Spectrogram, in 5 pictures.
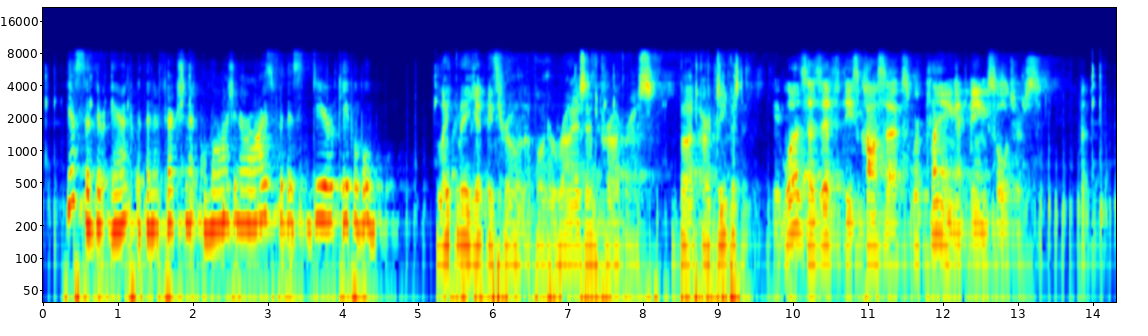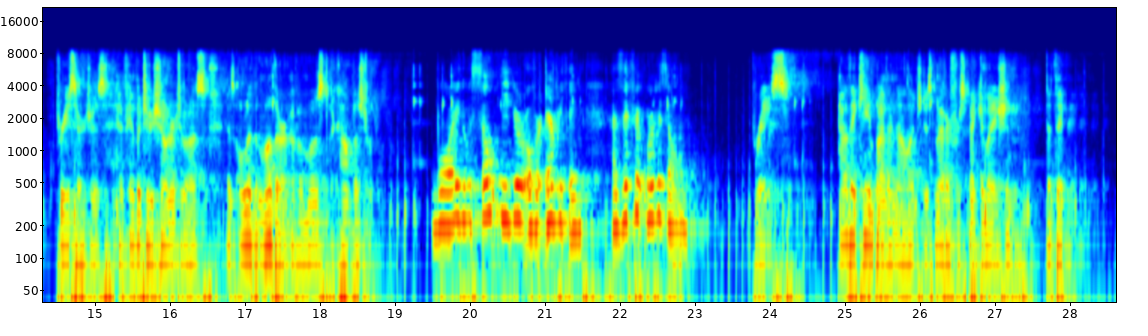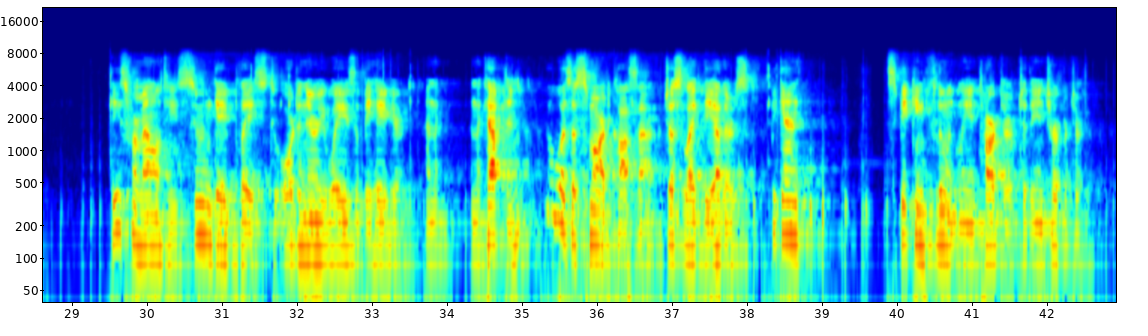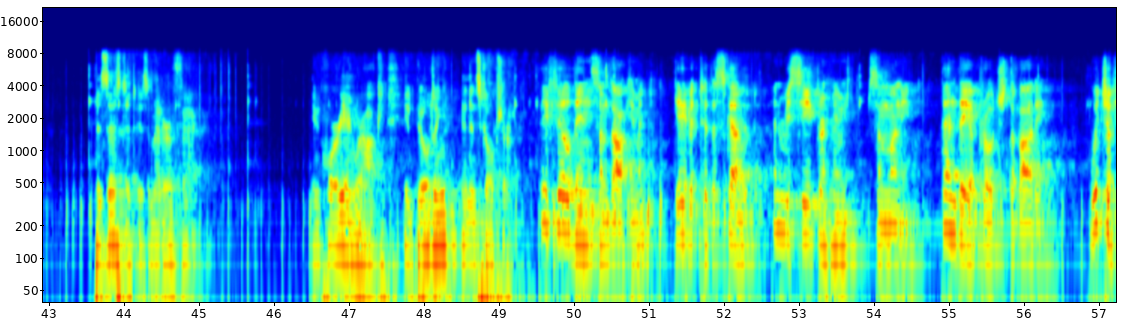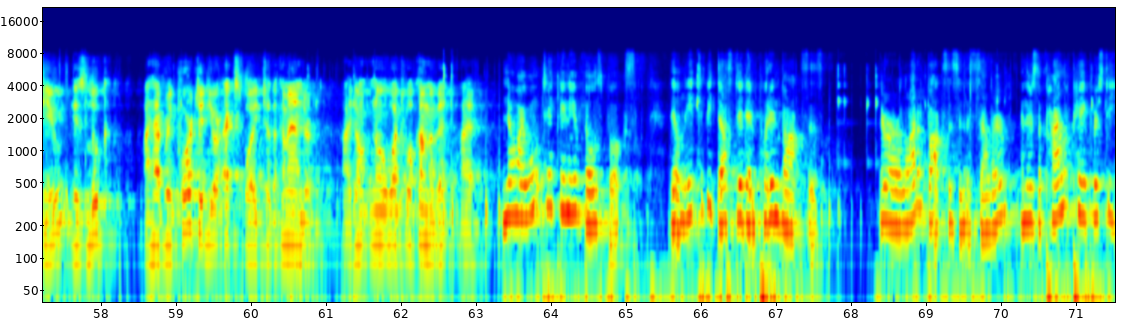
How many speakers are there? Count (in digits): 3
